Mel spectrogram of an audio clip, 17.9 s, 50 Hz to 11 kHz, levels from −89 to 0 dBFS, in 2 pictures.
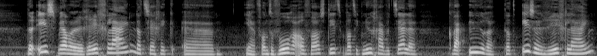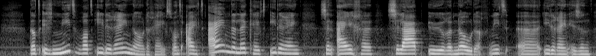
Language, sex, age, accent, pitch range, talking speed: Dutch, female, 30-49, Dutch, 180-230 Hz, 140 wpm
